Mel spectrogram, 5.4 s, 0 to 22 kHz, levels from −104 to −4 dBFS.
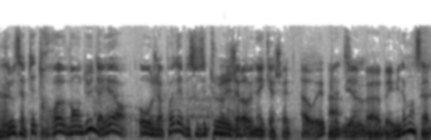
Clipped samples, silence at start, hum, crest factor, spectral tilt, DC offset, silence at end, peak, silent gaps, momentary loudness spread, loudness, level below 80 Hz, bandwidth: under 0.1%; 0 s; none; 12 dB; -5.5 dB/octave; under 0.1%; 0 s; -2 dBFS; none; 4 LU; -14 LUFS; -30 dBFS; 11.5 kHz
